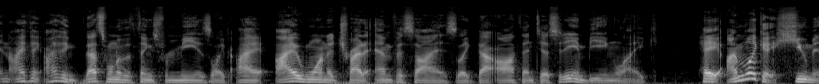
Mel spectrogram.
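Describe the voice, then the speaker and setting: In a very clean recording with a silent background, a man with an American accent and an unremarkable speaking voice talks at a fairly low pitch and moderate pace, with ordinary pitch variation. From Colorado, US. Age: 20s. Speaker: podcast host. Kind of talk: casual chat.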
